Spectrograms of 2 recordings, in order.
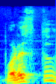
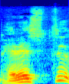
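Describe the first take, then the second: First: The first vowel sounds like 'uh'. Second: The first vowel sounds like 'e'. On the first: This is how native speakers say it. "유대인들이 발음할 때 이것을 버레스트 그렇게 발음하더라고요" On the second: This is the form taught in school. "우리 배울 때는 베레스트 그렇게 배웠는데"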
